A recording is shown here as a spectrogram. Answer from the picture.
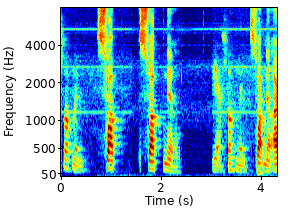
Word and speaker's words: Swapnil: Is it Swapnil Yes, Tewari? you are right. Bang on. First time, it's Swapnil.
